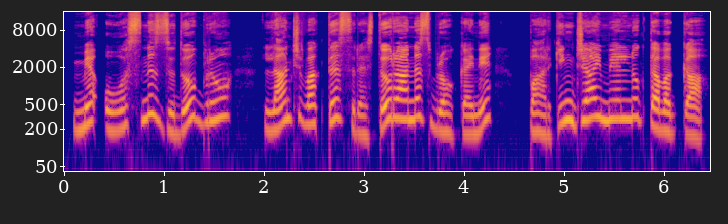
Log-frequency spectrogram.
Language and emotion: Kashmiri, surprised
